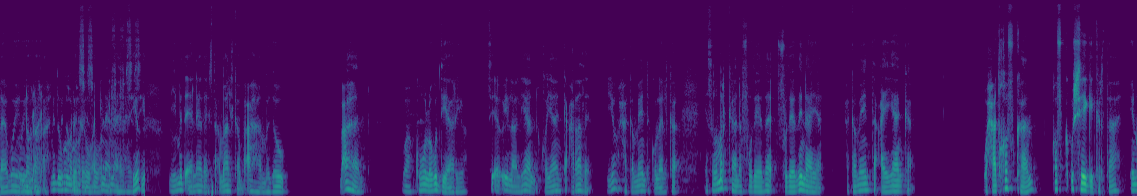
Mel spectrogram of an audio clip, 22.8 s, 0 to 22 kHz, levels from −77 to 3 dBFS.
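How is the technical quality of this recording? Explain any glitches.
The recording has one glitch near the start. From 0.36 to 2.88 s there's a doubled audio track: the speech is likely captured a second time through a slower path, so a full-band copy trails by roughly 150 ms, about 5 dB quieter, with no decay or room colour, and it cuts in and out abruptly.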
